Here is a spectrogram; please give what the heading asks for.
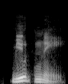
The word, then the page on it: mutiny: American English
